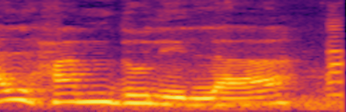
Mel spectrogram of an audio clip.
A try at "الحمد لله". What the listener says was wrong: अम नहीं है, अल्हम.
